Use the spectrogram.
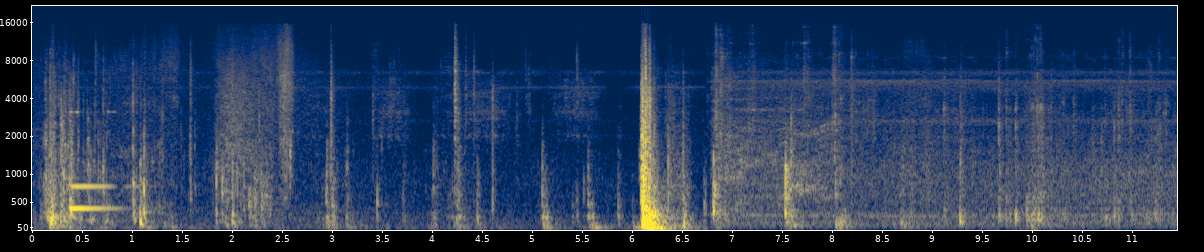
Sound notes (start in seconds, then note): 6.1 door shutting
